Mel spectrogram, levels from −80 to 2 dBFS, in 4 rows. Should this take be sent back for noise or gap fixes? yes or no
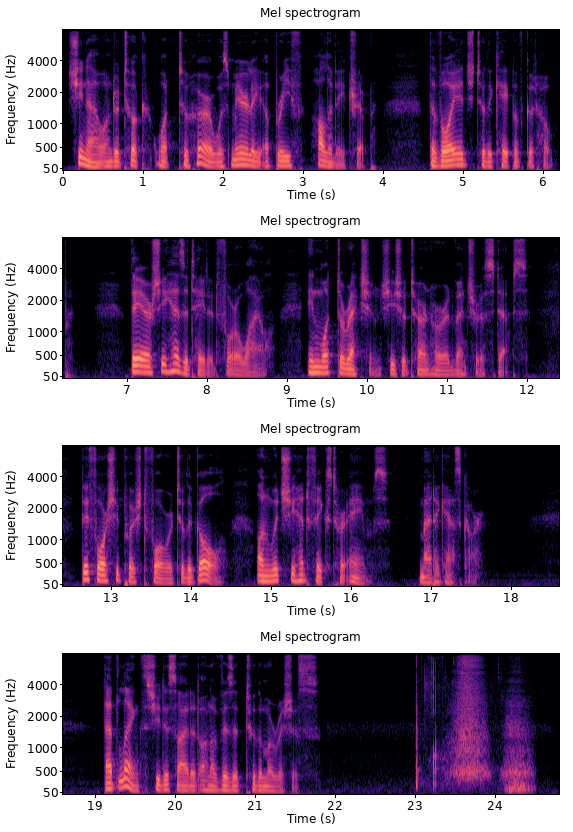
yes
